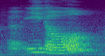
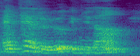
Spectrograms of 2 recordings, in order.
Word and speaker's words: 에테르: 에스터 뭐 아니면 뭐 이더 아 발음 좀 구리죠. 에테르입니다.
